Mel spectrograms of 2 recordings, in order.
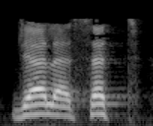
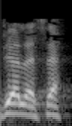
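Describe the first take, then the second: First: The word ends with a t sound. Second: The word ends with an h sound. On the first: The speaker calls it right. "نقف عليها بالتاء" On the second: The speaker calls it wrong. "ما نقول جلسة"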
